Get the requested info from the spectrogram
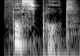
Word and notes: fusspot: anglais

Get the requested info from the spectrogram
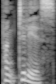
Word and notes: punctilious: anglais

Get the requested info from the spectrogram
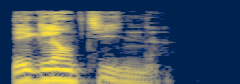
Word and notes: églantine: francais

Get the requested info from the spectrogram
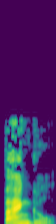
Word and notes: bangle: anglais

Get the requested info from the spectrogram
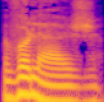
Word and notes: volage: francais

